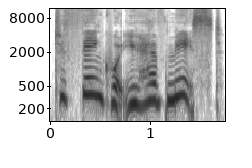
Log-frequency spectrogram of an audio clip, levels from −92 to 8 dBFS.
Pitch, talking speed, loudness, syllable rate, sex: 285 Hz, 205 wpm, -16 LUFS, 4.1 syllables/s, female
